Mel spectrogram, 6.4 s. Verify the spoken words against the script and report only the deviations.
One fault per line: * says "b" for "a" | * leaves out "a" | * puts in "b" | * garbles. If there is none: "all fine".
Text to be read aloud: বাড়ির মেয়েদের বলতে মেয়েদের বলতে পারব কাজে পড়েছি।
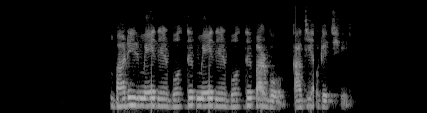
all fine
